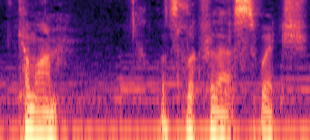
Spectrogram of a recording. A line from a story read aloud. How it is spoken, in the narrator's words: mumbled as he pushed past me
